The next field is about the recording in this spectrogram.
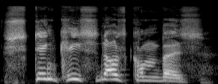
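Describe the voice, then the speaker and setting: A storybook reader voicing a friendly, childlike giant who speaks in effusive, halting, ungrammatical bursts. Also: mid-range voice, expressive, vocal fry, fairly bright tone, no room sound, studio quality, pitched above the performer's own voice, exaggerated voice. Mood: earnest. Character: friendly giant, eager, reverent, childlike, muddling his words.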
